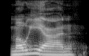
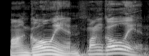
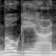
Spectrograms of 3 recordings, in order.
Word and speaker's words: Mogollon: And then I've heard people just straight up call this Mongolian. Yeah. Like, not like the country. Right. Mogollon. Yes. Which is a Native American name and term.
